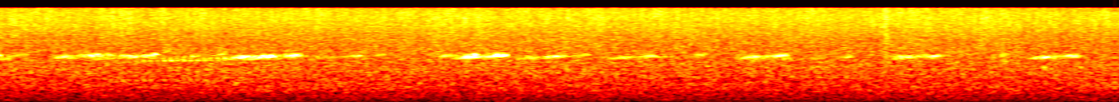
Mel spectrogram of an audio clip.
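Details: Frogs in a pristine forest by a river give short, high, buzzy trilled bursts roughly every second, the brightest near the start and middle, set against a continuous wash of running water.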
